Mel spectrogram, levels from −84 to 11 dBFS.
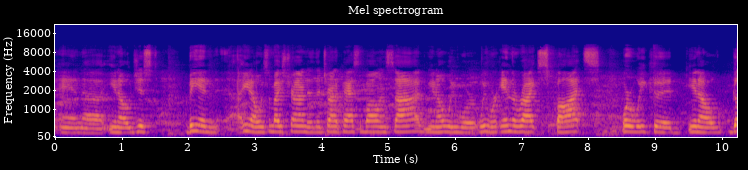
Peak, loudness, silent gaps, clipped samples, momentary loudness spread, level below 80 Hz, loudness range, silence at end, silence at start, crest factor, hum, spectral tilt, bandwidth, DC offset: -4 dBFS; -22 LUFS; none; under 0.1%; 7 LU; -74 dBFS; 2 LU; 0 s; 0 s; 18 dB; none; -4 dB/octave; 11 kHz; under 0.1%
